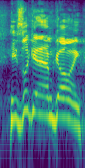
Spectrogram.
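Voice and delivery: ordinary talk, nothing marked

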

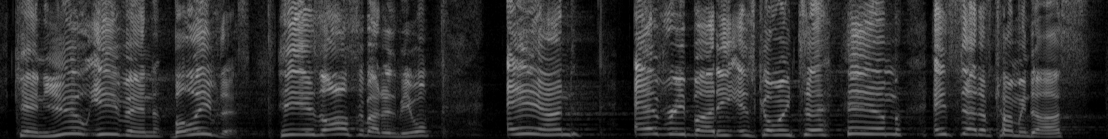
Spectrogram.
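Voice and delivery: high, loud indignant whining; outraged complaint. Acted. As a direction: act the jealous disciples, outraged. Disciples complaining about Jesus.

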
